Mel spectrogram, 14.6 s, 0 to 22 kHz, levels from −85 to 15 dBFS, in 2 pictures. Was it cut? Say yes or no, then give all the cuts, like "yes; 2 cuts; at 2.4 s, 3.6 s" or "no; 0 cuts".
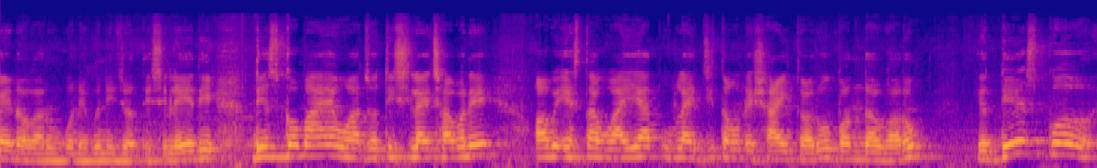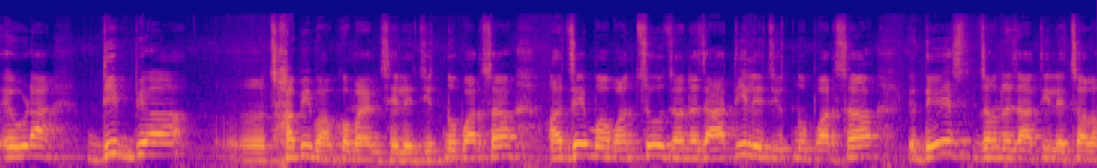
no; 0 cuts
